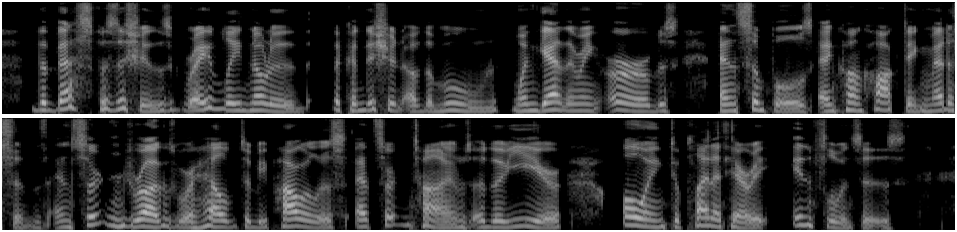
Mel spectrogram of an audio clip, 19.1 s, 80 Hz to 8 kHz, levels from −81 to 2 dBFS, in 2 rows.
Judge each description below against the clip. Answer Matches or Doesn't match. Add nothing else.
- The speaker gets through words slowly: Matches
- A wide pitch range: Doesn't match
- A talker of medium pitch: Matches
